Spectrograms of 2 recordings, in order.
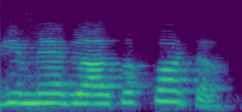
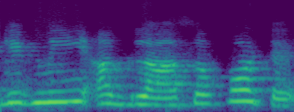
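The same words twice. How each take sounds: First: Give me is blended into one word, gimme. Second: Give me is said as two separate full words. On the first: The speaker calls it right. "you can say" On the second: The speaker calls it wrong. "natives generally don't say like this"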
